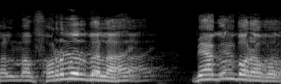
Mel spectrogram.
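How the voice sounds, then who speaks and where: This man's voice is high-pitched for a man, and his pitch varies in an ordinary way. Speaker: Islamic preacher. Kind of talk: humorous Islamic sermon. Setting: PA system at live gathering. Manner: lively, animated.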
